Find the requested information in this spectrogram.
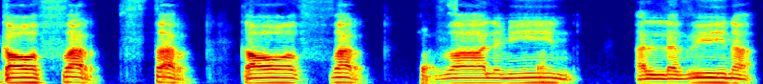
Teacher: تو آج کے حرف میں اتنا ہے کہ یہ تین لفظ جو ہمارے ذا، ذال سے زبان کا اگلا حصہ، نوکیلا حصہ دانتوں کے نیچے کے حصے سے لگتا ہے سامنے والے اوپر کے دانتوں کے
